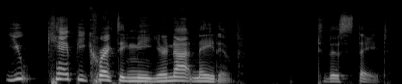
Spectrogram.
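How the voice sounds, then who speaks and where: A man with a Wisconsin accent co-hosts a casual podcast, teasing his partner and laughing easily. His voice sits a bit high for a man, recorded close and dry with no room sound. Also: sing-song, dry recording. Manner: bantering, quick to laugh, teasing. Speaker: podcast co-host. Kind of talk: casual chat.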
